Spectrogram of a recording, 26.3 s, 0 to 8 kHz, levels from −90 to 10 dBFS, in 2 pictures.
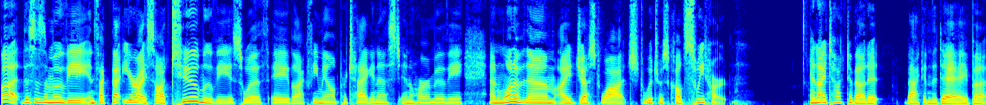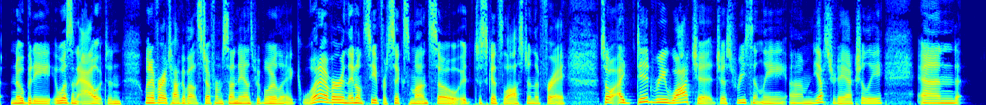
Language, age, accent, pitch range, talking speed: English, 40-59, American, 160-190 Hz, 195 wpm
